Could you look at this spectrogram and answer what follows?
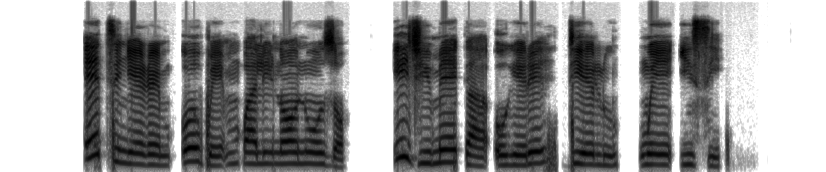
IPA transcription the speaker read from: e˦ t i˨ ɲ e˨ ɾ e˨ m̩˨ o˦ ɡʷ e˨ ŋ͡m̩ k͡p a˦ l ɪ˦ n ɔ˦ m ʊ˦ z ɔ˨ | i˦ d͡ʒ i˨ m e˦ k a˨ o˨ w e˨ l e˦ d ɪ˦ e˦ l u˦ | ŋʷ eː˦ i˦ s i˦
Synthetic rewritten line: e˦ t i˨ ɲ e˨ ɾ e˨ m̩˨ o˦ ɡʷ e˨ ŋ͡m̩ k͡p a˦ l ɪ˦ n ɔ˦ n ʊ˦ z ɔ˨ | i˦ d͡ʒ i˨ m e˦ k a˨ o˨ ɣ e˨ ɾ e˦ d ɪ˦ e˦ l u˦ | ŋʷ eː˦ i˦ s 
